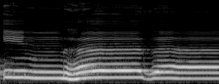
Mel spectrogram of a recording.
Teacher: harakat Kemudian pada kata in Haza ini dinamakan izhar halq karena nun sukun bertemu dengan huruf ha maka nun sukun harus dibaca secara jelas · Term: izhar halqi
